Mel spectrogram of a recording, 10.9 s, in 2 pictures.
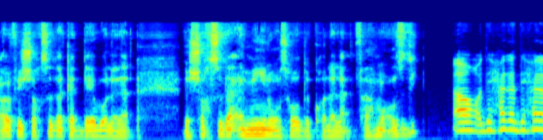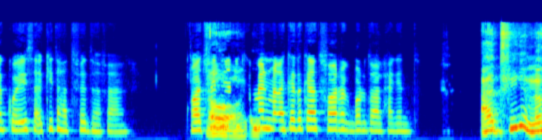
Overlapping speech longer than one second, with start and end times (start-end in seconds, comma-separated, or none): none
